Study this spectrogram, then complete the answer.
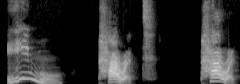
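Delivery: ordinary delivery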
